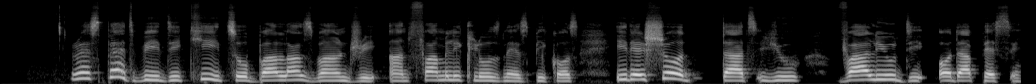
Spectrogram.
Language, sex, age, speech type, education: Nigerian Pidgin, female, 30-45, spontaneous, tertiary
